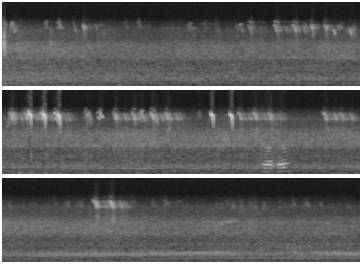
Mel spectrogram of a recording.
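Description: A few brief, sharp bird chirps stand out in two short clusters over a steady, loud background hiss, with no voices.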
